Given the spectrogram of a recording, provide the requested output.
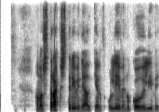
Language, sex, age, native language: Icelandic, male, 40-49, Icelandic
